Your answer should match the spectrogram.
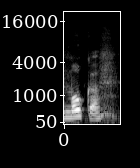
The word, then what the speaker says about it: mocha: no I said there's multiple ways to pronounce the word and in America we say mocha I didn't say you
